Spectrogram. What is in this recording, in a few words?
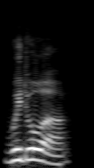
"widower", Indian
